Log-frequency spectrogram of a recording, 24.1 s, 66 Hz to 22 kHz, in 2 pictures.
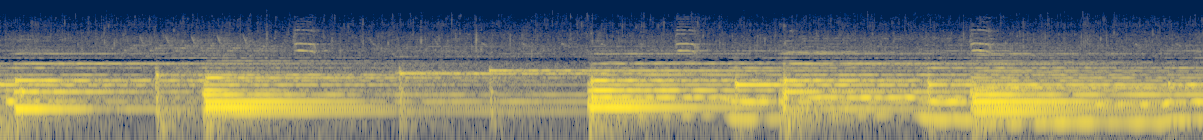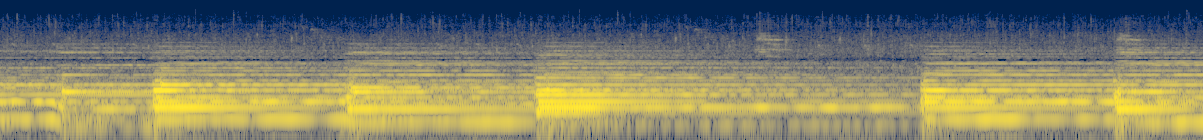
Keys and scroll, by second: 3.1 ctrl+a, 11.7 ctrl+a, 22.8 ctrl+space.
